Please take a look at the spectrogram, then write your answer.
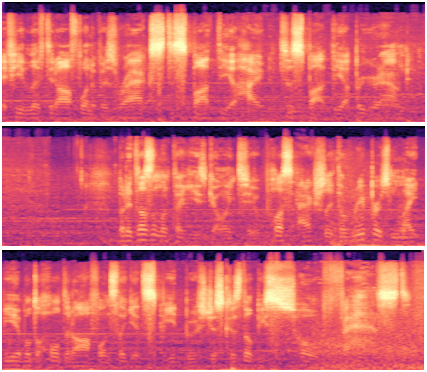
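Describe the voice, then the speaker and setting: With music in the background, a man with a fairly low pitch speaks at a moderate pace with ordinary pitch variation. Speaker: game commentator. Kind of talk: video game shoutcast commentary.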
